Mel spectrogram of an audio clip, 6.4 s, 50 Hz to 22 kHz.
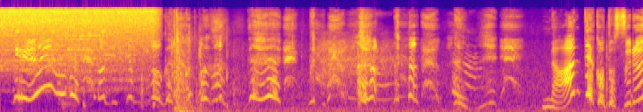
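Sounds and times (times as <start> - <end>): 
insect repellent spray hissing: 0.0 - 1.6
speech: 0.6 - 3.8, 5.4 - 6.4.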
